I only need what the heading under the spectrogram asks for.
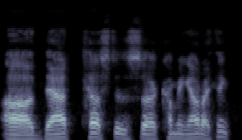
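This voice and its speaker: A man reviews gear in an informal, unscripted way, at a middling pitch. He speaks haltingly, often pausing partway through a sentence before carrying on. The sound is close and dry, with very little room in it. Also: steady tone, fairly bright tone, no room sound. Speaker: reviewer, presenter of radio antenna tests.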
